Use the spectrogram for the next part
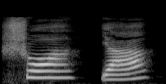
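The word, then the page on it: shuaya: shua1ya2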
